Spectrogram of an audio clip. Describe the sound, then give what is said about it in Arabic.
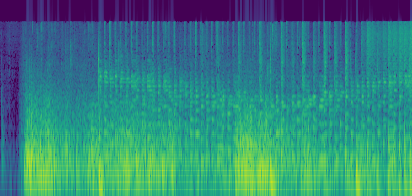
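Heavy rain pours steadily throughout while low, rumbling thunder rolls in and swells repeatedly, loud, with no voices present, from a storm with lightning that began the previous night. “انطلقت العاصفة الليلة الماضية وتستمر أياما عدة مع برق ورعد”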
